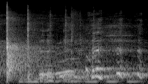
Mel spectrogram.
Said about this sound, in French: Et c'est là qu'on applaudit.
